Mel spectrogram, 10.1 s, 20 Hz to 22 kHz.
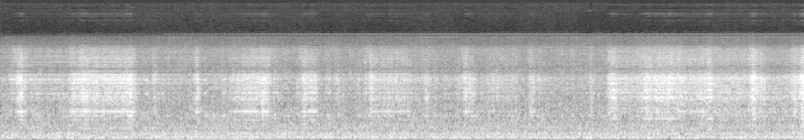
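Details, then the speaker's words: Realistic DX-100 shortwave radio from eBay, seller reported problems; volume about 80%, fans and AC off: only soft steady hiss swelling and fading while tuning, no stations found; weak, near-deaf reception. "well I'm getting more static now than I did before maybe it's because I've got everything turned off so that you can hear me all the fans and air conditioning so that's good I can hear more s than I could before before it sounded like it was totally deaf can't find a station"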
